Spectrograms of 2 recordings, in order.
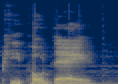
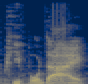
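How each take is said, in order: First: The last syllable sounds like 'day'. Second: The last syllable sounds like 'die'. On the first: "there was day" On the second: "People Die is ridiculous"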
